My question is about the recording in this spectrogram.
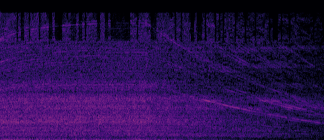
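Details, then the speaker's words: Repaired multi-purpose grinder that would not run, after wires were measured and it was mounted on a four-leg jig: steady high-pitched motor whine, even and smooth, easing off as it slows; runs continuously, normal running. "này mình sẽ bật cho các bạn xem này Đấy bậy chạy liên tục"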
